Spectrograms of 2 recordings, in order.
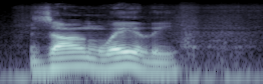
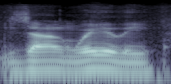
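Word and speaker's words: Zhang Weili: Zhang white Zhang Wei Lee that's how you pronounce it I think I want to make sure I got it right Zhang Wei Lee well anyways Wei Lee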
